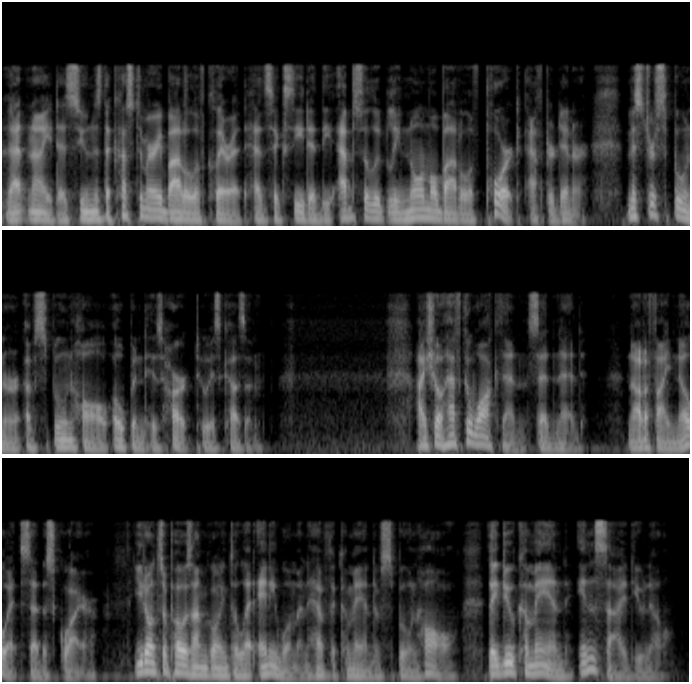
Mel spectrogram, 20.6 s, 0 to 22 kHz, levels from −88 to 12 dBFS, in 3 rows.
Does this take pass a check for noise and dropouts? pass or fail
pass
